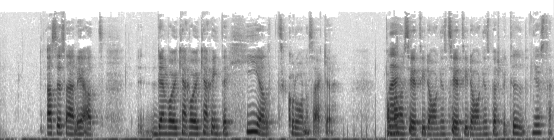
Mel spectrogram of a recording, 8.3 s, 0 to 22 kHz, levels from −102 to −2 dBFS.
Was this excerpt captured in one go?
no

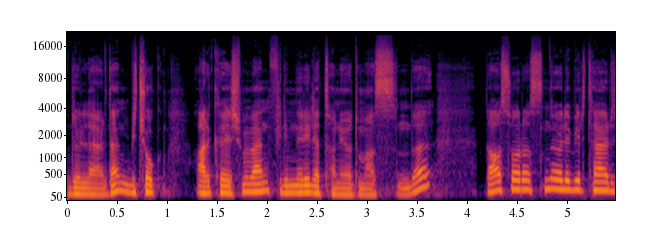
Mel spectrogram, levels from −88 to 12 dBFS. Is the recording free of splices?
yes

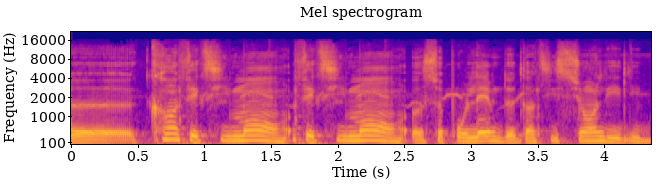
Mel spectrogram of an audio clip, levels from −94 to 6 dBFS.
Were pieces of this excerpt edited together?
yes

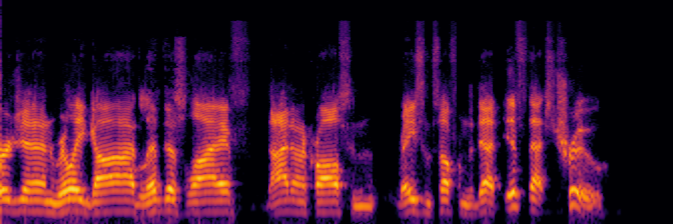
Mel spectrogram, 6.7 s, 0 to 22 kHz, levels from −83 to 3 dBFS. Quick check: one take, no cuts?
no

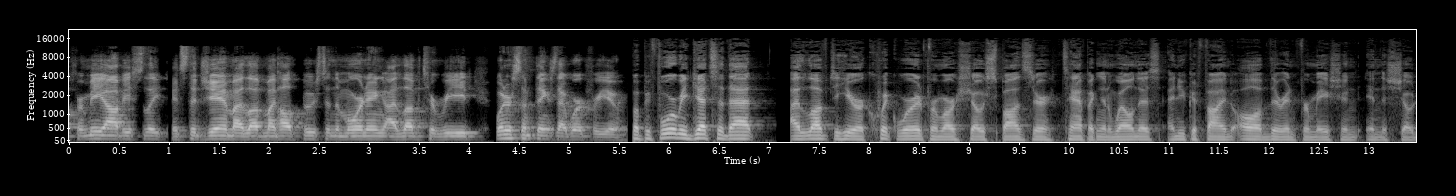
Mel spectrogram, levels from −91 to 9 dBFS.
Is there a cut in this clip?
yes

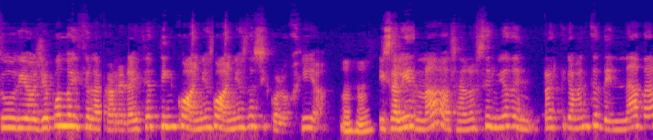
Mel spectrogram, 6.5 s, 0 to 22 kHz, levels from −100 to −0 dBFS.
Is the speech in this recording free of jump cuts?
no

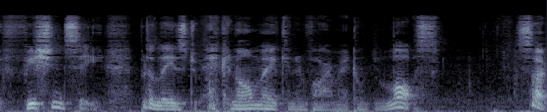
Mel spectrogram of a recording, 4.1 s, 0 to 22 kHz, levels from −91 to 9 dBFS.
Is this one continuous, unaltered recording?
no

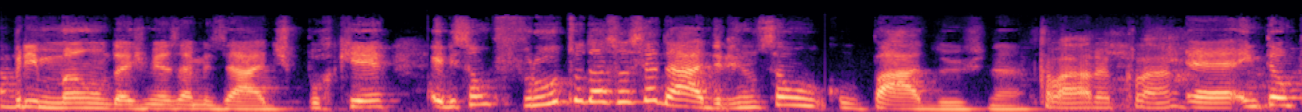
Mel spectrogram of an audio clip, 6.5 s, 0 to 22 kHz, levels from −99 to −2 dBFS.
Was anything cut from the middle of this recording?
no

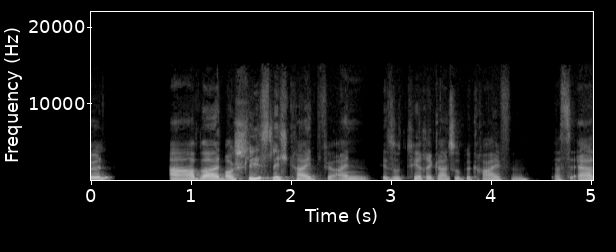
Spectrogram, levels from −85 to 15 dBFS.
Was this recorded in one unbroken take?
no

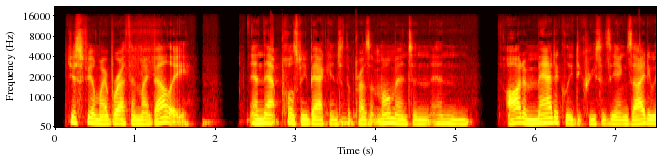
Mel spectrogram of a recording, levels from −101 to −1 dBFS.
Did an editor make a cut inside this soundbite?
no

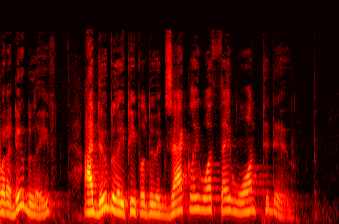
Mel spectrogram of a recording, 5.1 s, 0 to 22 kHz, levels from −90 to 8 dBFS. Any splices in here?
no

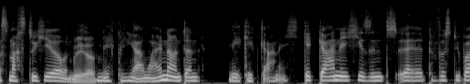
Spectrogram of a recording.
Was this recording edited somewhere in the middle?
no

